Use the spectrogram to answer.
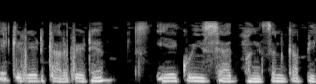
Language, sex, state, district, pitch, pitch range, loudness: Hindi, male, Chhattisgarh, Korba, 150 Hz, 140-155 Hz, -13 LUFS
